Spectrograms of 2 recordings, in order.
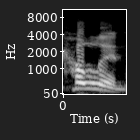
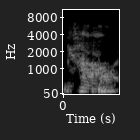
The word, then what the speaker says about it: Colin: Why are they pronouncing it? Why are you calling it Colon?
